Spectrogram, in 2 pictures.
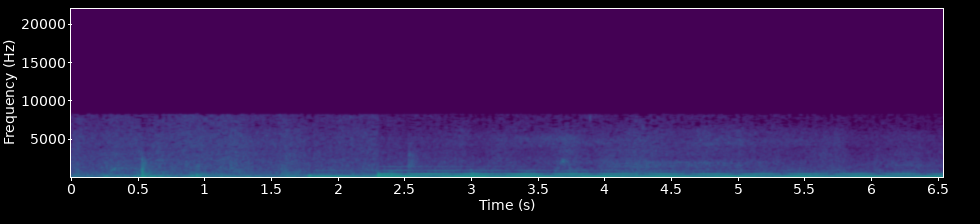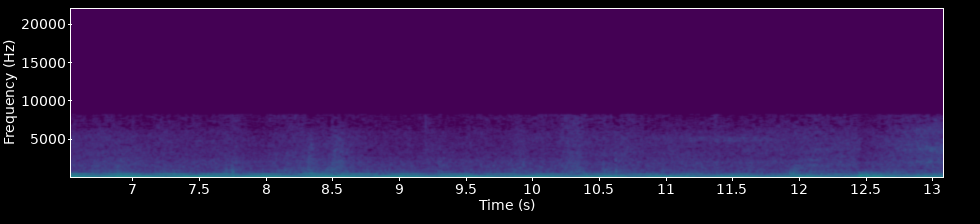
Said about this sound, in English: And so I'll ring the bell and invite you to close your eyes.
